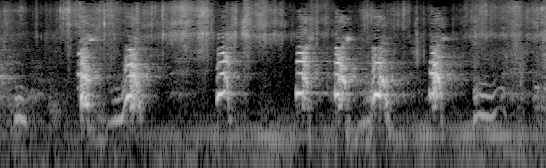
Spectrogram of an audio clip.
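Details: Puppies letting out high yaps and short whining rises, about eight calls in uneven rhythm, some ending in a wavering squeal.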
